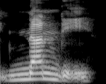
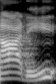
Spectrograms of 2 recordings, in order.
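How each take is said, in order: First: The d comes with an n sound before it. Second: The d comes with no n sound before it. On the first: The speaker calls it right. "but it's actually" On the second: The speaker calls it wrong. "we were saying"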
